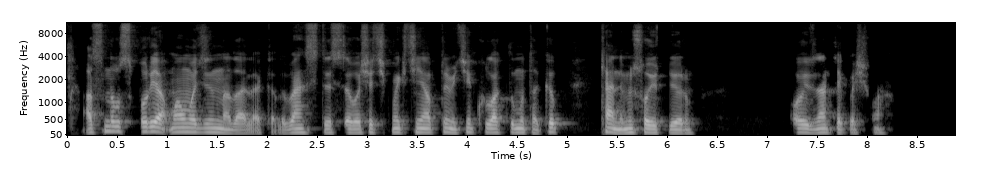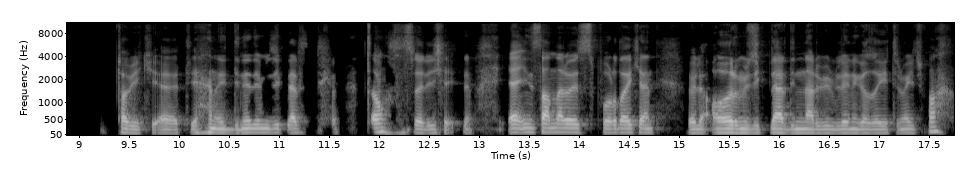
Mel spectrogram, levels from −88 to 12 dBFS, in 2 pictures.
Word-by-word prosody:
aslında 110 +7 -3
bu 140 - -1
sporu 140 0 -2
yapma 125 -2 +3
amacınla 120 -5 -1
da - - 0
alakalı. 90 +3 -6
Ben 110 0 +1
stresle 105 0 -5
başa 105 +2 -2
çıkmak 115 0 -5
için 115 +1 -6
yaptığım 110 +1 -1
için 105 +4 -5
kulaklığımı 110 -1 -2
takıp 125 -1 -4 0.4
kendimi 110 -3 +1
soyutluyorum. 100 -3 -1 0.9
O 115 - -1
yüzden 110 +1 -1
tek - - -7
başıma. - - -11 1.1
Tabii 100 -3 +2
ki, 100 - -6
evet, 95 -1 -1
yani 105 -1 +1
dinlediğim 110 +2 +2
müzikler 110 0 +1
s 110 - -14 0.6
tam 120 - +5
onu 125 - -4
söyleyecektim. 100 +1 -4 0.3
Ya, 120 - +7
insanlar, 120 +1 +4
böyle, 120 0 +6
spordayken, 110 -1 +1 0.3
böyle, 105 0 +2
ağır 110 +1 +6
müzikler 105 0 +3
dinler, 105 -1 +2
birbirlerini 100 +1 0
gaza 100 0 0
getirmek 100 +1 -3
için 100 - -17
falan. 140 +1 +2
110 Hz, 150 wpm, -24 LUFS, 100-115 Hz, 1.1 s, Ya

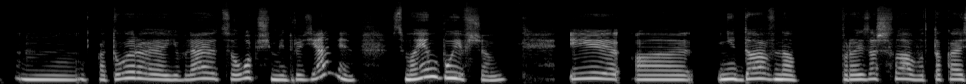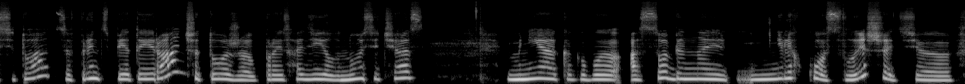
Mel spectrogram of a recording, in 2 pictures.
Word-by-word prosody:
м, 220 -2 +2
которые 235 0 -1
являются 230 +2 -3
общими 225 -4 0
друзьями 225 - -3 0.3
с - - -14
моим 310 +11 +5
бывшим. 225 -7 +1 0.6
И, 260 -1 0 0.2
а, 220 -1 +2 0.3
недавно 235 -1 +3 0.4
произошла 230 +2 -1
вот 210 -1 -4
такая 225 +1 -2
ситуация. 255 - -6
В 200 - -24
принципе, 260 -2 0
это 235 +2 -2
и 245 0 +1
раньше 275 -1 0
тоже 220 -6 -1
происходило, 225 0 0
но 225 +6 +3
сейчас 280 +5 -4 0.8
мне 245 +2 +5
как 225 -1 -8
бы 220 0 +1
особенно 245 0 +2
нелегко 235 +4 0
слышать, 220 - -1
а, 195 -2 0
230 Hz, 95 wpm, -23 LUFS, 220-260 Hz, 0.8 s, моим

